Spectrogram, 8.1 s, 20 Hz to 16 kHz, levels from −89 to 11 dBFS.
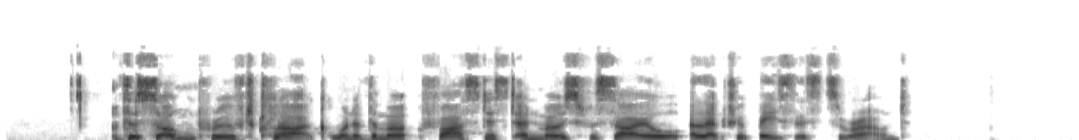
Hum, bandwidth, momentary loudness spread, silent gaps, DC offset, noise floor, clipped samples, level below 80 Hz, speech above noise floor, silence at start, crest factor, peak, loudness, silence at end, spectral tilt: none; 10.5 kHz; 11 LU; none; under 0.1%; -88 dBFS; under 0.1%; -66 dBFS; 73 dB; 0.55 s; 16 dB; -2 dBFS; -15 LUFS; 1.3 s; -1.5 dB/octave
